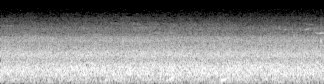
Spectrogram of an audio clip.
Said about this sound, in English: Okay, there are two rivers here. I see, I'm learning stuff here. I'm here. I'm at the point where the Glenmore River and the Butlerstown River have just met. And the Glashnaboy River is formed.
